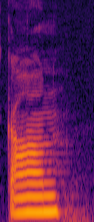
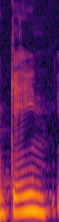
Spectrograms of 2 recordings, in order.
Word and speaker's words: Gane: Entweder Gane oder Gain. Gain war immer die erste Version, bis ich dann, also bei den ersten Kämpfen. Dann glaube ich Gane, aber man sagt einfach nur Garn.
